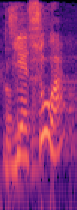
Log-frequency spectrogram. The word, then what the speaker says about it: Yeshua: como decir jesusa entonces se pronuncia yesua que es hebreo El Salvador masculino al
